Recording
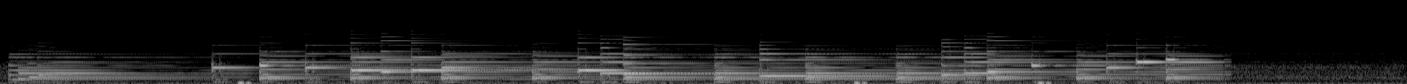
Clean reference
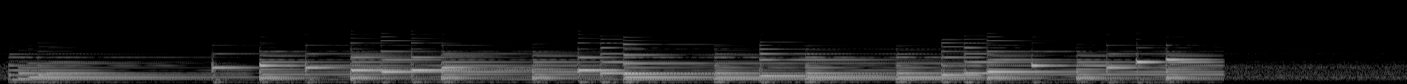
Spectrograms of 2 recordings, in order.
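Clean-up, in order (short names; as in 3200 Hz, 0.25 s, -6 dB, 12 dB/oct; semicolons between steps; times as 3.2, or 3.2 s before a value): 2.37–2.49 HPF 140 Hz 24 dB/oct; 8.53–8.65 HPF 140 Hz 24 dB/oct; 10.37–10.49 HPF 140 Hz 24 dB/oct; noise print and reduce 6 dB; inverse comb 74 ms -6.5 dB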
